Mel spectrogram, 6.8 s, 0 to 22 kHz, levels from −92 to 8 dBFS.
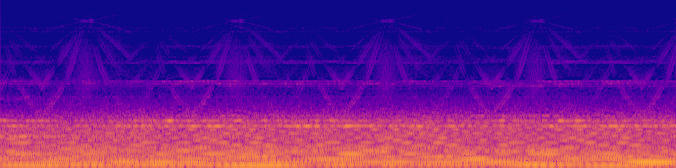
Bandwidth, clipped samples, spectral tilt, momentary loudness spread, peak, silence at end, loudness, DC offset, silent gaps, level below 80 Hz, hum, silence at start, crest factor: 3.8 kHz; under 0.1%; -11 dB/octave; 3 LU; -8 dBFS; 0 s; -23 LUFS; under 0.1%; none; -26 dBFS; 50 Hz at -35 dBFS; 0 s; 12 dB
